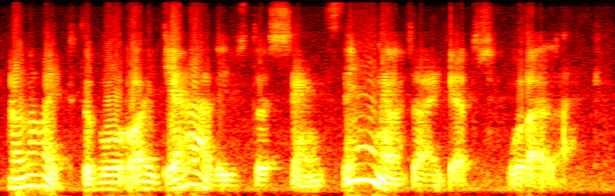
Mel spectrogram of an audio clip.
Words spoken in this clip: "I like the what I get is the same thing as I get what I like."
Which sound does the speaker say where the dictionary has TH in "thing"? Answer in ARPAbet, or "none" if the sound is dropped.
TH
